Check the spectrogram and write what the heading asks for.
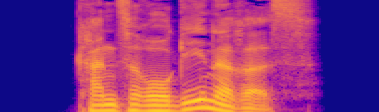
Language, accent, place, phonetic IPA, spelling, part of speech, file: German, Germany, Berlin, [kant͡səʁoˈɡeːnəʁəs], kanzerogeneres, adjective, De-kanzerogeneres.ogg
- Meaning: strong/mixed nominative/accusative neuter singular comparative degree of kanzerogen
